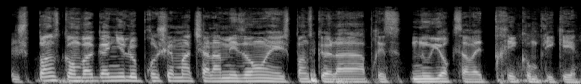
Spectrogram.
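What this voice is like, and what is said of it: Southwestern French accent. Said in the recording (French): “Cet accent du sud-ouest”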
